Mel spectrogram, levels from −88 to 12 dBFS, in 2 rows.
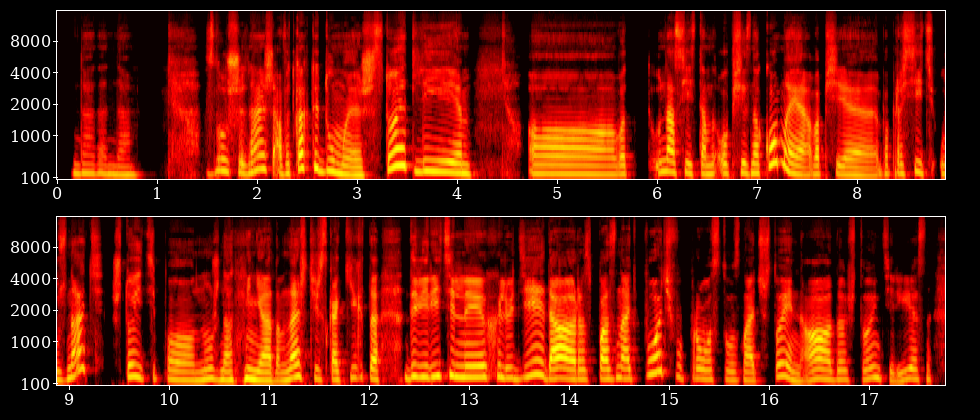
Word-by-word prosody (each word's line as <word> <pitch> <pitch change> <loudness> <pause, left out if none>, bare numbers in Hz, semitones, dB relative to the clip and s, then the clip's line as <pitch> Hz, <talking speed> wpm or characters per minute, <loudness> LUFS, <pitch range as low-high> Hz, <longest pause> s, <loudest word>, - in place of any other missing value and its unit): Да-да-да. 190 -3 -6 0.7
Слушай, 215 +1 -1
знаешь, 280 +8 0
а, - - -1
вот, 195 +1 -4
как 305 +2 +4
ты 315 - +3
думаешь, 185 - +1
стоит 350 +4 +4
ли, 230 -3 +2 0.7
а, 185 -2 +1
вот, 185 +1 -4 0.2
у - - -8
нас 230 -1 +2
есть, 200 -3 -4
там, 185 -1 -2
общие 200 +2 -3
знакомые, 200 - +2
вообще 165 -4 -2
попросить 195 +2 -6
узнать, 245 - -3
что 255 - -4
ей, 255 -3 0
типа, 195 -4 -3
нужно 190 0 -1
от 180 0 -6
меня, 190 -5 +5
там, 170 0 -5
знаешь, 235 +5 +4
через 210 -3 -8
каких-то 205 +2 -1 0.2
доверительных 245 0 +2
людей, 245 +5 0
да, 215 -3 +8
распознать 210 +1 0
почву, 340 -4 -1
просто 200 -3 -6
узнать, 175 -1 -3
что 250 +9 -5
ей 255 -4 0
надо, 195 +2 +2
что 195 +4 -7
интересно, 200 -1 -7
205 Hz, 145 wpm, -20 LUFS, 185-235 Hz, 0.7 s, да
